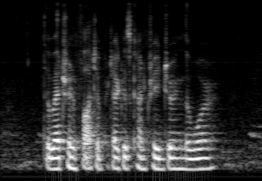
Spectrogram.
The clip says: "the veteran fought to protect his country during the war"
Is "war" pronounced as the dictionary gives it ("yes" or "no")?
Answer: yes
